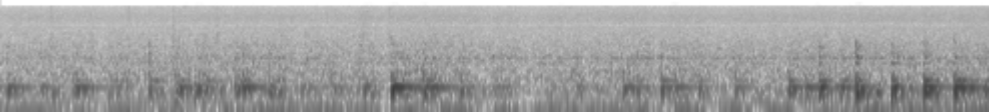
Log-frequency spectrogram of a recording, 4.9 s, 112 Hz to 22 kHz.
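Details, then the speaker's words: Sharp electric fan on speed 1, fairly new with no bushing play, gives a low motor hum with an uneven throbbing knock as if something inside is striking. "เนี่ยมันน่าจะดังอย่างงี้เนี่ยมันเสียงดังงี้เหมือนอะไรคอนอยู่ข้างในนะครับ"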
